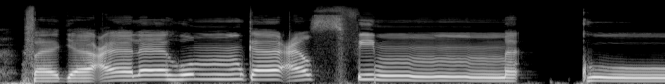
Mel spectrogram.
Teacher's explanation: Huruf-huruf yang berjumpa dengan hamzah sukun, dia akan terasa seperti seolah terhentak atau terhenti.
